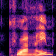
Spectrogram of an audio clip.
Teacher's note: remember the K here is produced at the back of the throat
